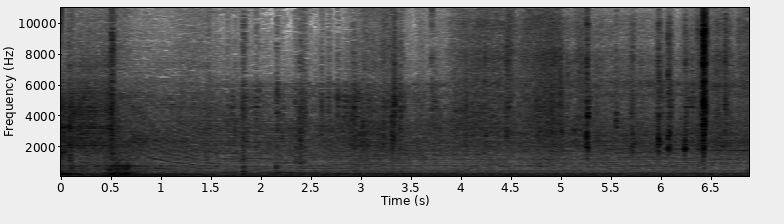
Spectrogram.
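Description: A Ferrari 308's cold engine turns over and settles into a steady, rumbling idle that builds slightly as it pulls away, close and fairly loud.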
